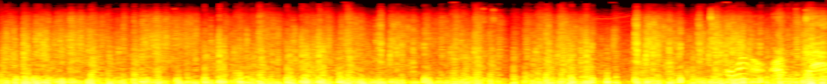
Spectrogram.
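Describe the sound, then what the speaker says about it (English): Artillery battery firing in a video game battle against cavalry: dense, continuous booming and crackling gunfire, loud and unbroken, with a voice talking faintly underneath. "our battery is actually firing?"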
